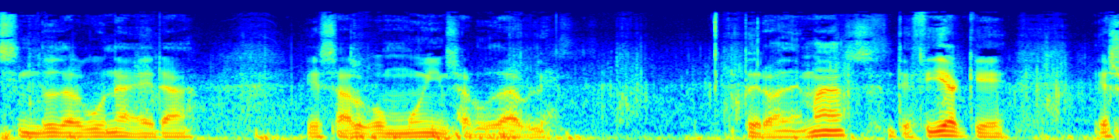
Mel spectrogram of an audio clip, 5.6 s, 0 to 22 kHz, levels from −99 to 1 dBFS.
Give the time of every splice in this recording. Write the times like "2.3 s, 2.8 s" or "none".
2.2 s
